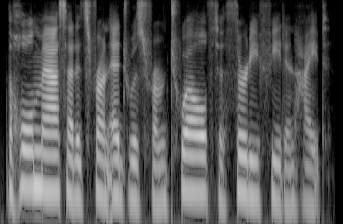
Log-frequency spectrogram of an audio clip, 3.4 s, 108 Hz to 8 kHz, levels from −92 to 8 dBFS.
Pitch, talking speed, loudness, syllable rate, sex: 185 Hz, 260 wpm, -21 LUFS, 6.0 syllables/s, female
